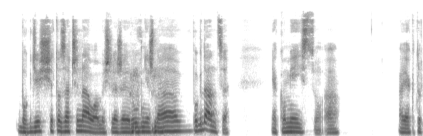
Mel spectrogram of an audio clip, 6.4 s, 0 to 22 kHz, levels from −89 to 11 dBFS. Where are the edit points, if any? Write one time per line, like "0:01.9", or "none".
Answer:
none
